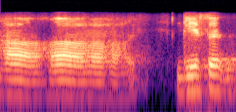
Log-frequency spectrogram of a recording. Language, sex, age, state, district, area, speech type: Sindhi, male, 30-45, Madhya Pradesh, Katni, urban, conversation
